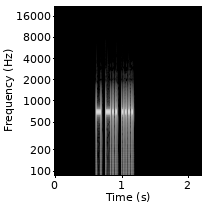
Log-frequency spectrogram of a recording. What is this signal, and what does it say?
Morse code, heard as a keyed tone, about 50 wpm, 700 Hz. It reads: TDH
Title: Three Challenging Letter-Number Combinations 50wpm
